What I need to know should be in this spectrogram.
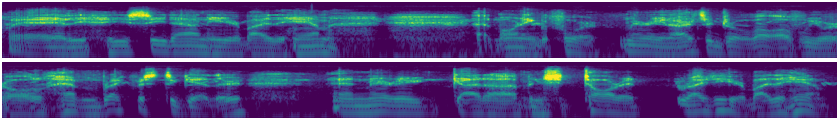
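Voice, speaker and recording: A man's voice: low voice, a little slow, bright, forceful tone. An actor playing a homespun man explaining a clue, plain and folksy, in a 1970s radio drama. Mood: earnest, sad. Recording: muffled noisy vintage radio recording.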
